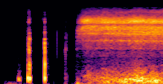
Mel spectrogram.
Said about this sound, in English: There goes the snake.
